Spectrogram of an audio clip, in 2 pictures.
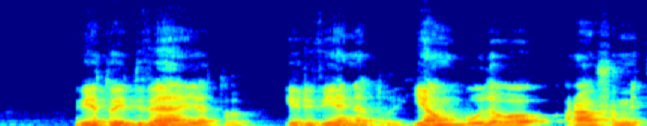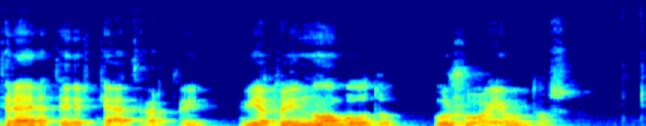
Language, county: Lithuanian, Telšiai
